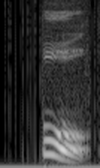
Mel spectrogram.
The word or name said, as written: bu4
